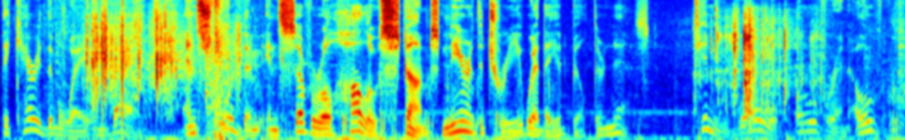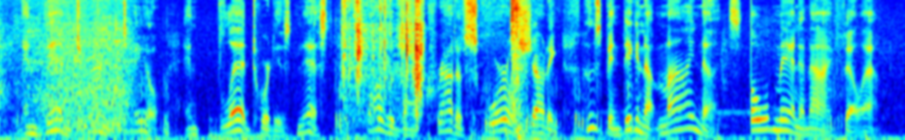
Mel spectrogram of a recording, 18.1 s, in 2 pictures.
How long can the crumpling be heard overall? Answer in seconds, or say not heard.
4 s.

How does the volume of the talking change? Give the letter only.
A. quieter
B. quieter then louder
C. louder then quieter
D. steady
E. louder
A.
